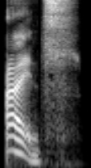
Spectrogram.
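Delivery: high, falling count; high-voiced drill count; sergeant counting. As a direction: give the firing count as a command. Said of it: "kommandierte der Wachtmeister".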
